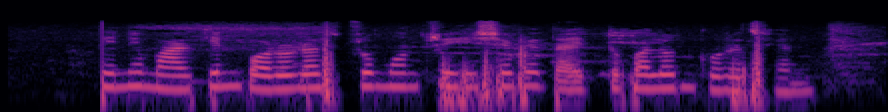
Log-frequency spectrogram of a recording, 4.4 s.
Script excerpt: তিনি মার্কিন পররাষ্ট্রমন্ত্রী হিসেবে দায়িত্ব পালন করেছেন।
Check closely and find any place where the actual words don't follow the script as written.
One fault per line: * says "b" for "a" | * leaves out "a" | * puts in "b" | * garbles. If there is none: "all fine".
all fine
